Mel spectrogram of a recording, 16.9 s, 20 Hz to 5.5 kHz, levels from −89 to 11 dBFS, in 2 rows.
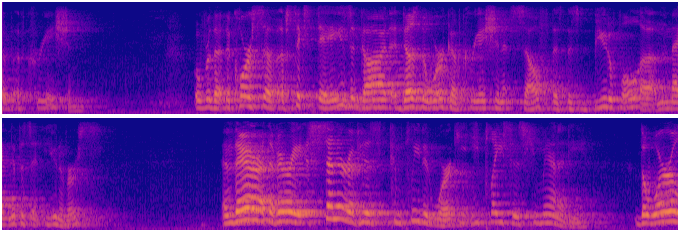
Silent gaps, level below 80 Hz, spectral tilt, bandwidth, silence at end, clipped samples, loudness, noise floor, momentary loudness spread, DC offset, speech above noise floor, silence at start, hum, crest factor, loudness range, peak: none; -64 dBFS; -4.5 dB/octave; 5.2 kHz; 0 s; under 0.1%; -30 LUFS; -62 dBFS; 17 LU; under 0.1%; 34 dB; 0 s; none; 20 dB; 10 LU; -10 dBFS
